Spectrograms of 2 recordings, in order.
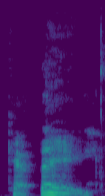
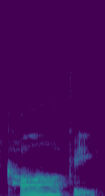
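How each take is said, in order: First: The stress is on the last syllable. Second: The stress is on the first syllable. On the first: "The stress in cafe falls on the last syllable" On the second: "the word coffee is stressed on the first syllable"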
